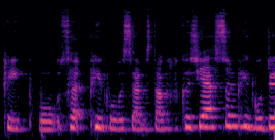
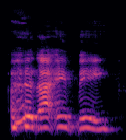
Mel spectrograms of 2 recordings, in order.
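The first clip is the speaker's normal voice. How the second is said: ordinary talk, nothing marked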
